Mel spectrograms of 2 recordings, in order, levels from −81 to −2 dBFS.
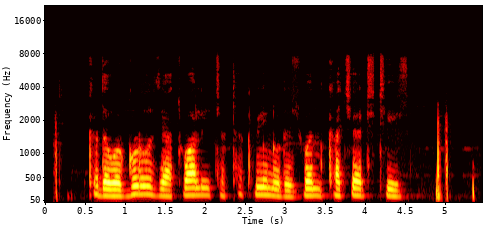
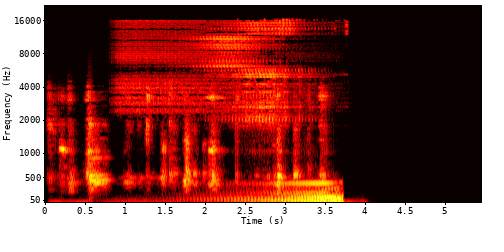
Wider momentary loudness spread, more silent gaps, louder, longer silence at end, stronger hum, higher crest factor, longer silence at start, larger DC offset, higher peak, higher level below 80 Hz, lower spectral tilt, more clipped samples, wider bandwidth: first, 19 LU vs 10 LU; neither; first, -22 LUFS vs -26 LUFS; second, 0.45 s vs 1.65 s; neither; about the same, 20 dB vs 20 dB; first, 0.55 s vs 0.05 s; second, under 0.1% vs 0.1%; first, -2 dBFS vs -8 dBFS; second, -58 dBFS vs -32 dBFS; first, -9 dB/octave vs -3.5 dB/octave; neither; second, 7.8 kHz vs 17 kHz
